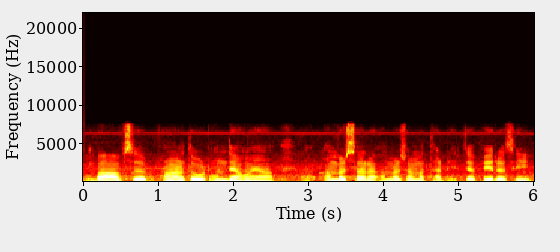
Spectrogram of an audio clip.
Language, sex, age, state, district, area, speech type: Punjabi, male, 30-45, Punjab, Bathinda, rural, spontaneous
